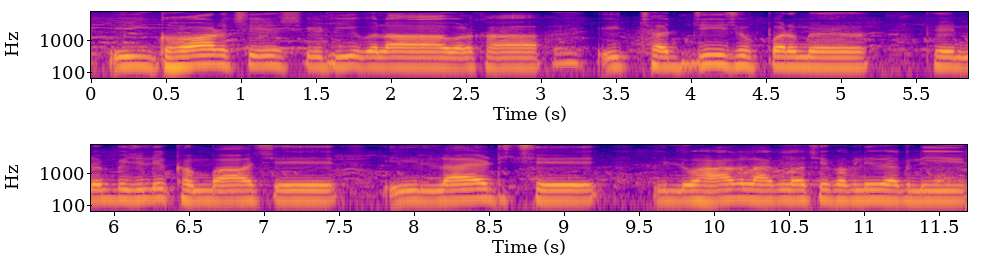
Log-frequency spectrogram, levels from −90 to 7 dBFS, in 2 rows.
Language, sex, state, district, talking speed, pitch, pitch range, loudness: Hindi, male, Bihar, Araria, 125 wpm, 155 Hz, 145-160 Hz, -18 LUFS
